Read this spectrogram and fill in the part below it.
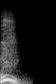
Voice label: vox fx; E-Lab; X Static Goldmine 2; akai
